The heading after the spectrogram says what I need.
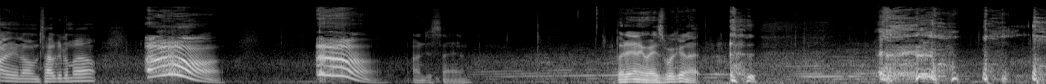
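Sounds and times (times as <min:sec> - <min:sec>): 
speech: 0:00.0 - 0:02.3, 0:03.2 - 0:04.8, 0:06.1 - 0:07.8, 0:08.8 - 0:09.6
person coughing in a rough raspy burst: 0:07.3 - 0:07.7, 0:08.8 - 0:10.4
throat clearing: 0:07.3 - 0:07.7, 0:08.8 - 0:10.4.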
